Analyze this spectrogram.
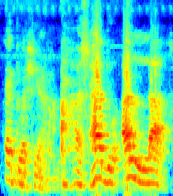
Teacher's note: Memang hilang semata-mata nun tuh. Bahkan tidak terdengar huruf nun sama sekali. Dimasukkan.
